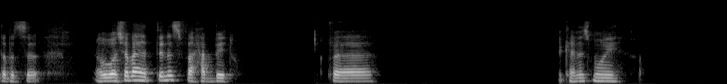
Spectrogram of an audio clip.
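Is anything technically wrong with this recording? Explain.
No, nothing's wrong here: it's just speech coming through G.722 wideband telephone coding, which at what sounds like about 56 kbit/s leaves a faint hiss in the upper band and nothing audible above roughly 7.7 kHz, all normal for that kind of call.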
